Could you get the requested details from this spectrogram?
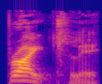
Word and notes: brightly: anglais

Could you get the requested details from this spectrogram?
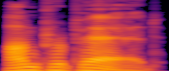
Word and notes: unprepared: anglais

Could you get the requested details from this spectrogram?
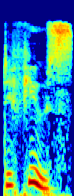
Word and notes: diffuse: anglais

